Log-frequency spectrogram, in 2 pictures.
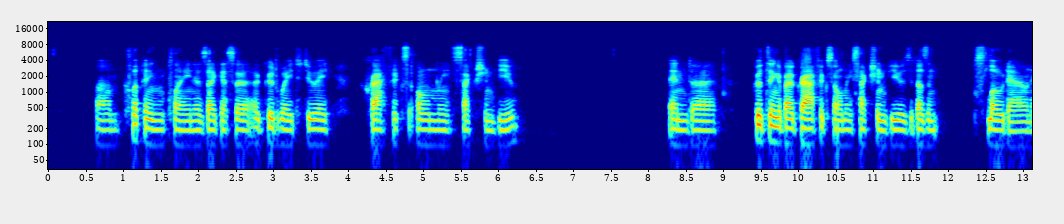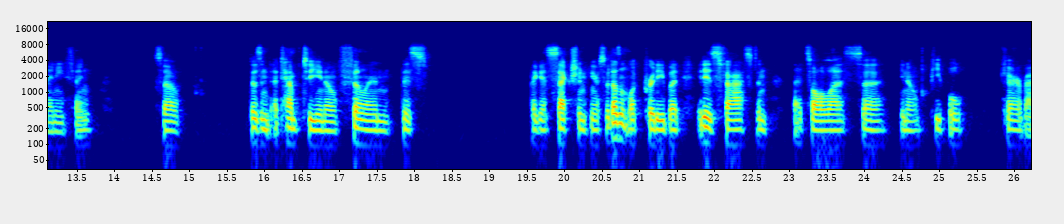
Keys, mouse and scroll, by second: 5.5 click, 8.3 middle drag, 8.5-9.6 scroll down 1, 8.9-10.3 middle drag, 11.2-12.3 scroll up 1, 15.4 scroll up 3, 16.5 scroll down 2, 18.8-19.8 scroll down 1, 20.5-21.3 scroll down 2, 21.3-21.9 scroll down 1, 21.9 scroll down 1, 22.1-24.0 scroll up 3, 24.2-24.7 scroll up 1, 24.7 middle click.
